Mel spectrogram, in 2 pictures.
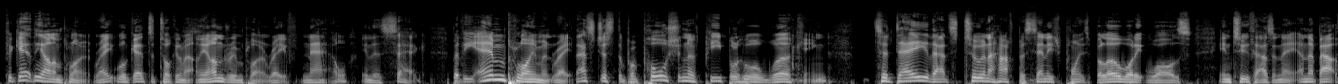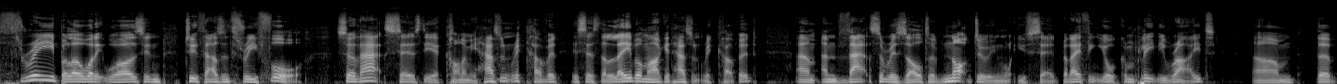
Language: English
